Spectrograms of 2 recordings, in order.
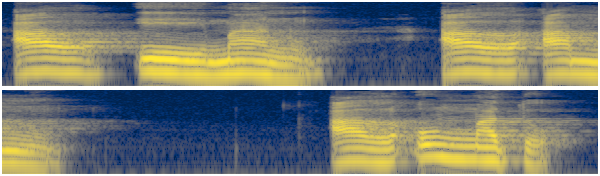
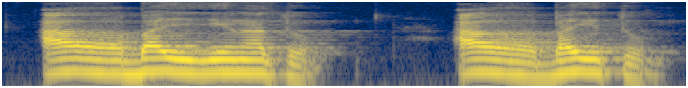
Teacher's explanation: Cara membacanya, lamnya dibaca jelas, netral, kelihatan. Contohnya al menghadapi alif, al imanu, al amnu, al ummatu. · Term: idhar qamariyah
